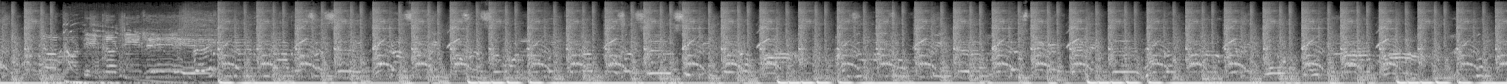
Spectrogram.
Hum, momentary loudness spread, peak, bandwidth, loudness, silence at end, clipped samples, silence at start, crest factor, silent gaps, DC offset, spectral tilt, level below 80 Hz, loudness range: none; 3 LU; 0 dBFS; over 20 kHz; -9 LUFS; 0 s; 0.4%; 0 s; 8 dB; none; under 0.1%; -3 dB/octave; -10 dBFS; 1 LU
